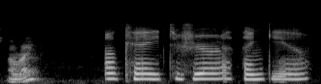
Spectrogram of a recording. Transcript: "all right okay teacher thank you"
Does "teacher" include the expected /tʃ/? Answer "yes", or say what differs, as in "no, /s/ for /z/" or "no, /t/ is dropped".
no, /ʃ/ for /tʃ/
